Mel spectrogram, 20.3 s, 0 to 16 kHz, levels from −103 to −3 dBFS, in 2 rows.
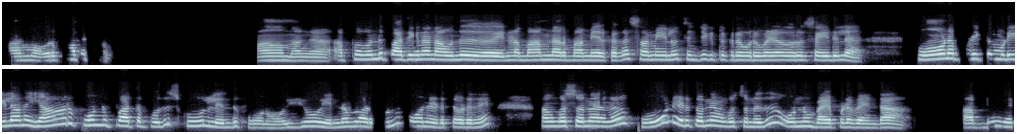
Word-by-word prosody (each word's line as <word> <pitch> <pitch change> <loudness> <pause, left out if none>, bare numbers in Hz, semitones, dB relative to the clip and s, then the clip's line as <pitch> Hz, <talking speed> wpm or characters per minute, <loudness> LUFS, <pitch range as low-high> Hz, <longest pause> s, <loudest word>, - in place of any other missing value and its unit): ஆமா, 200 0 -5
ஒரு 200 +1 -1
பதட்டம். 240 +2 -8 1.5
ஆமாங்க. 190 -2 -3 0.3
அப்ப 205 0 -11 0.2
வந்து 255 +4 +1
பாத்தீங்கன்னா, 235 0 +4
நான் 225 -1 +4
வந்து 230 +2 +3 0.3
என்னோட 205 +1 -1
மாமனார், 210 0 +1
மாமியாருக்காக 200 +3 0
சமையலும் 230 +2 0
செஞ்சுகிட்டு 235 0 -6
இருக்கிற 215 -1 -3
ஒரு 205 0 +1
வ - - +3 0.3
ஒரு 210 +1 +1
சைடுல, 210 0 +1 0.7
போனை 250 +5 +5
பிடிக்க 265 -1 -3
முடியல. 250 +4 +2
ஆனா, 290 0 +1 0.2
யார் 335 +8 +2
போன்னு 300 0 +1
பாத்தப்போ, 255 -3 +3 0.2
ஸ்கூல்ல 260 -4 -1
இருந்து 205 +4 -3
போன். 180 -1 -6
அய்யோ! 205 +7 -3 0.2
என்னவா 230 +4 -1
இருக்கும்னு 240 - -8
போன் 240 -2 0
எடுத்த 205 +1 -5
உடனே 200 +5 -1 0.6
அவங்க 245 +1 +3
சொன்னாங்க, 250 0 +3 0.3
போன் 235 - +1
எடுத்த 285 -1 +2
உடனே 280 +2 +2
அவங்க 240 -2 0
சொன்னது 225 +7 0 0.2
ஒண்ணும் 240 0 -1
பயப்பட 205 0 +2
வேண்டாம். 185 -1 +1 0.7
அப்படடி 220 +4 -4
230 Hz, 135 wpm, -23 LUFS, 205-250 Hz, 1.5 s, போனை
